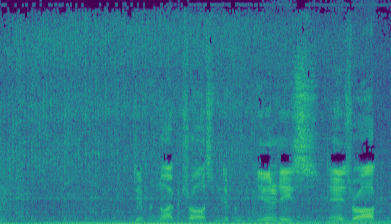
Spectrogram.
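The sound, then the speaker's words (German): A car engine drones steadily as the vehicle travels a bumpy, red, sandy desert track in central Australia at night on the way to meet a community night patrol. A person talks over the constant low engine noise. “lenkt das Auto über eine holprige, rote, sandige Piste zum Treffpunkt der Night Patrol”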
